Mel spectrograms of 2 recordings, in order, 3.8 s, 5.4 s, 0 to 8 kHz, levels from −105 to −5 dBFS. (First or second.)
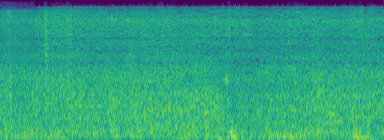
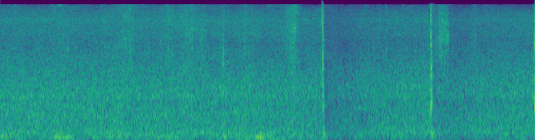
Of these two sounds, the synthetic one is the first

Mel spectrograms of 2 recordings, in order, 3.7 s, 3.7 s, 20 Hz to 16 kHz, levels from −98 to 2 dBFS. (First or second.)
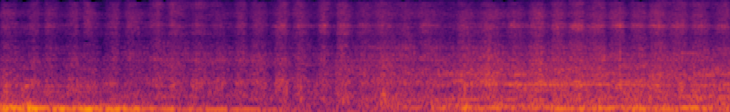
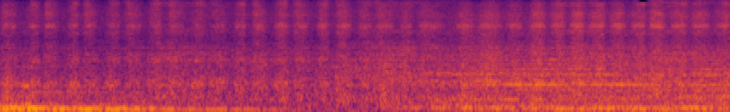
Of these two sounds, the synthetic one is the first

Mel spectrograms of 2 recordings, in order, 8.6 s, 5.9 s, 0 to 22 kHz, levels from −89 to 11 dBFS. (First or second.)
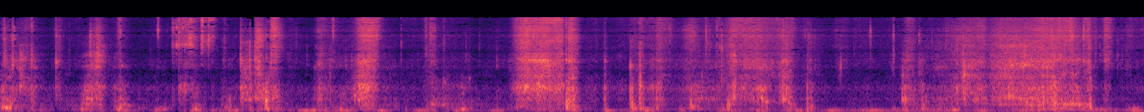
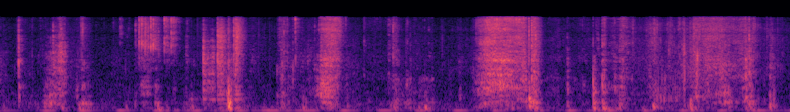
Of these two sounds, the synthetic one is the first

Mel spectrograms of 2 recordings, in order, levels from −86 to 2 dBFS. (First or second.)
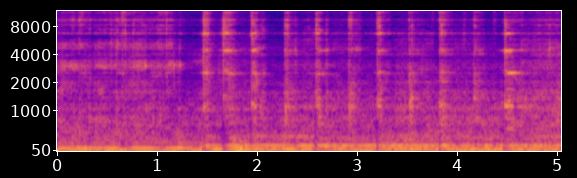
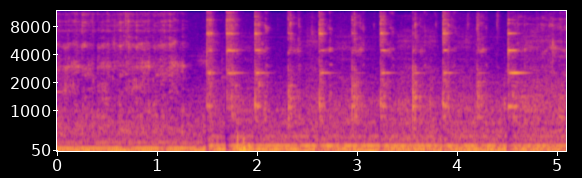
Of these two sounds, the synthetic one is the first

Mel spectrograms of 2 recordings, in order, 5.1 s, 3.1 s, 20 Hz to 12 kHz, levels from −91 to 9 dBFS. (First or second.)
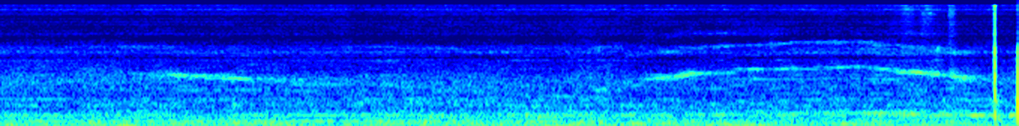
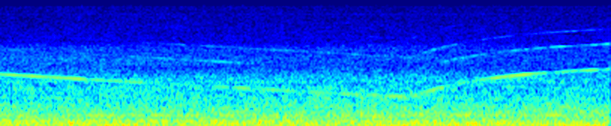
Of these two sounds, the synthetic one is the first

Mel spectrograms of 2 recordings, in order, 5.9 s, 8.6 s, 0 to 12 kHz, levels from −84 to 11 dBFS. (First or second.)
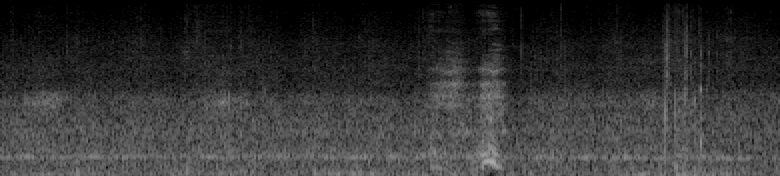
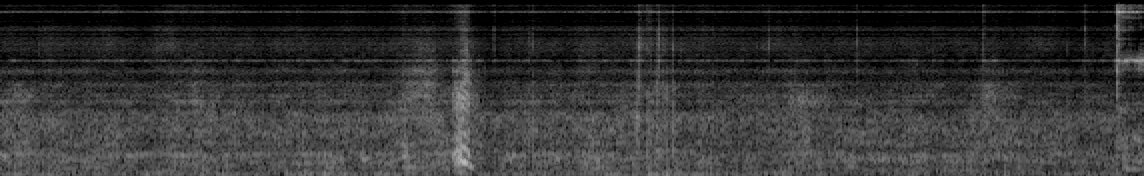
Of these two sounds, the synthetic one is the second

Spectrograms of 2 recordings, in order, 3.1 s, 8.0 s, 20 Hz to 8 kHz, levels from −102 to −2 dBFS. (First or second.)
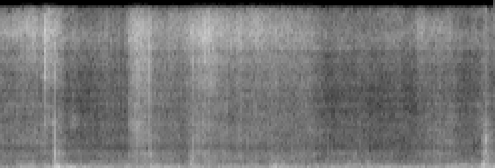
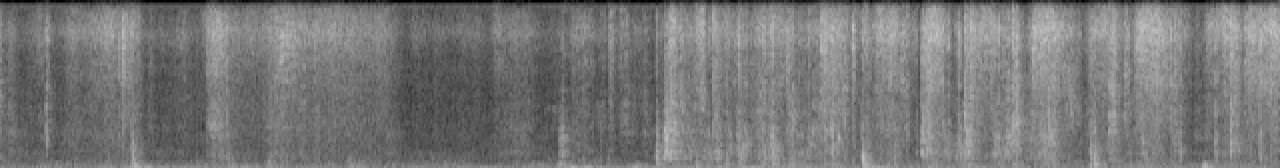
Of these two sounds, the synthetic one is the first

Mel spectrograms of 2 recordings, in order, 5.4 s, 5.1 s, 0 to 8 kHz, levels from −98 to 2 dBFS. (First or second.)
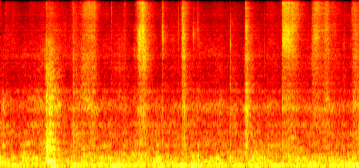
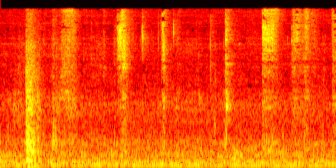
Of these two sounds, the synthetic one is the first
